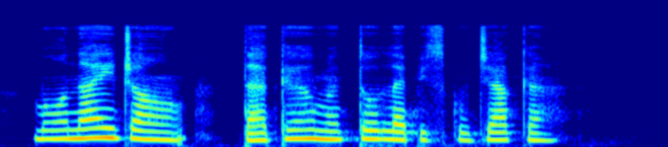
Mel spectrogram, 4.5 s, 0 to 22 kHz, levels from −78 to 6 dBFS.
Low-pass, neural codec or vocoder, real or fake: 10.8 kHz; codec, 16 kHz in and 24 kHz out, 0.4 kbps, LongCat-Audio-Codec, two codebook decoder; fake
